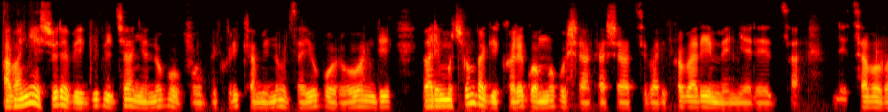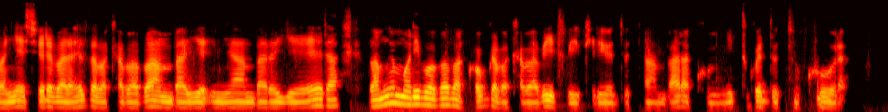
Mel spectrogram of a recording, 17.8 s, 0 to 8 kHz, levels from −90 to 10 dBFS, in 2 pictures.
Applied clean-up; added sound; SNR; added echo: neural mask model DeepFilterNet 3.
